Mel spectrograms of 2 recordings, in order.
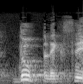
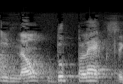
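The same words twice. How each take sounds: First: "Duplex" with open é, stress on the last syllable; correct duplex. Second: "duplex" with stress on the first syllable; wrong duplex. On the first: Teacher dictating "Duplex" with open é. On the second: Teacher showing the wrong "duplex", stress on the first syllable. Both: Shown as a demonstration.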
